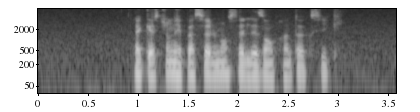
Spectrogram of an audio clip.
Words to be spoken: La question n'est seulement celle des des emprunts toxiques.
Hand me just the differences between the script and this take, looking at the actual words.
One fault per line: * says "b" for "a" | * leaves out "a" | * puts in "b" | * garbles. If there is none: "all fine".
* puts in "pas"
* leaves out "des"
